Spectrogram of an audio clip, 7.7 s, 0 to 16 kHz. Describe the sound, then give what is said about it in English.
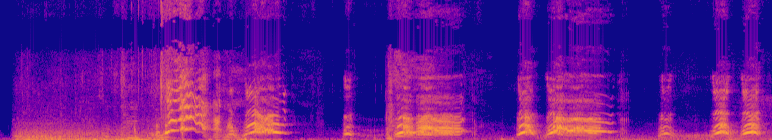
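A 3-year-old Shih Tzu of about 10 pounds screams on first meeting another dog, in shrill, piercing bursts of anger and terror: several wailing cries in quick succession with short pauses between, loud, opening over a low rumbling growl. “An absolute scream of anger and terror.”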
